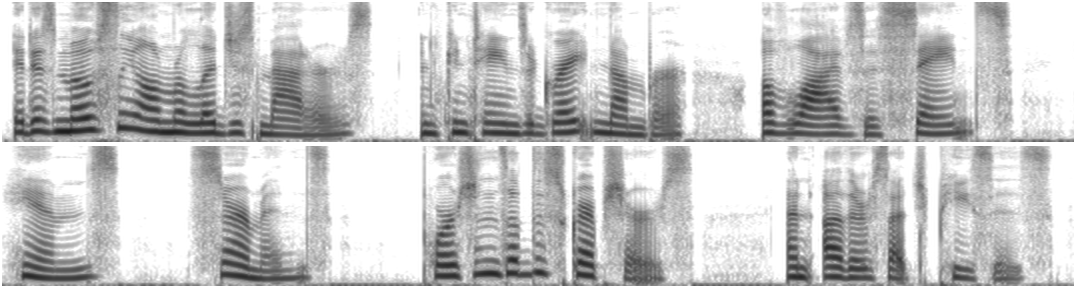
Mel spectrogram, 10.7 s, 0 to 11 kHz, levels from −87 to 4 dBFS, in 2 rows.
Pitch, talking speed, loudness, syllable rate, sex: 225 Hz, 140 wpm, -19 LUFS, 4.4 syllables/s, female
